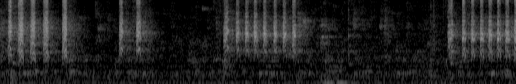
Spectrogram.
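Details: A little spiderhunter (pijantung pisang) in full gacor song, a lure for other spiderhunters: short bursts of rough, buzzy chips separated by quiet gaps, each burst of four to eight quick notes.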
